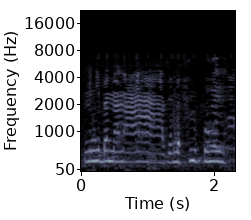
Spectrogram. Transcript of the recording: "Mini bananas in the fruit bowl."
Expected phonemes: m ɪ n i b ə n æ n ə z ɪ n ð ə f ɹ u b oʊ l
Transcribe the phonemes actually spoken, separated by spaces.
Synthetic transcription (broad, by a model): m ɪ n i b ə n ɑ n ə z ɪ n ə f u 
